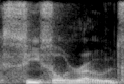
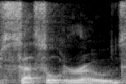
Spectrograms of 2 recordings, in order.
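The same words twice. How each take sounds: First: The name has a non-English pronunciation. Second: The name has an English pronunciation.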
